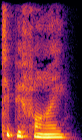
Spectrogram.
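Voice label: "typify", British English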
